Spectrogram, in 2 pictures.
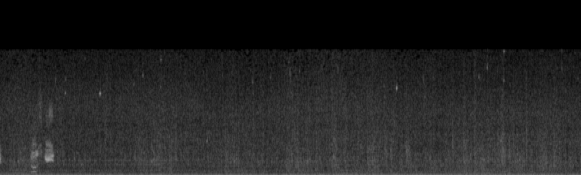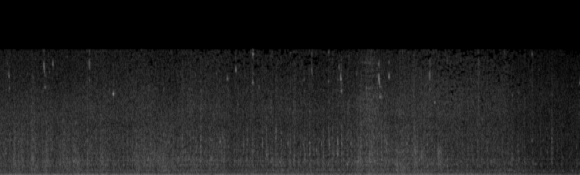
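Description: A heavy tank engine rumbles low and steady as the tank drives.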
